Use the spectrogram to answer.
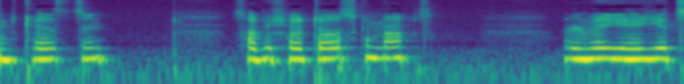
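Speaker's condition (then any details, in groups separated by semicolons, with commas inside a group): Spasticity from birth; multiple sclerosis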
